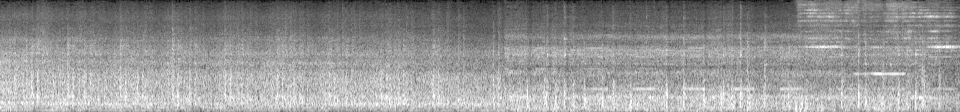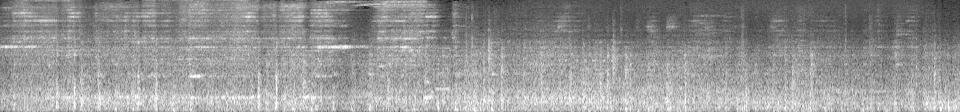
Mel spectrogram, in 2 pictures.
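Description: JR Hokkaido limited express train passing at speed: a steady rumble and clatter of wheels on the rails, with thin high wheel squeals coming and going through the middle part.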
